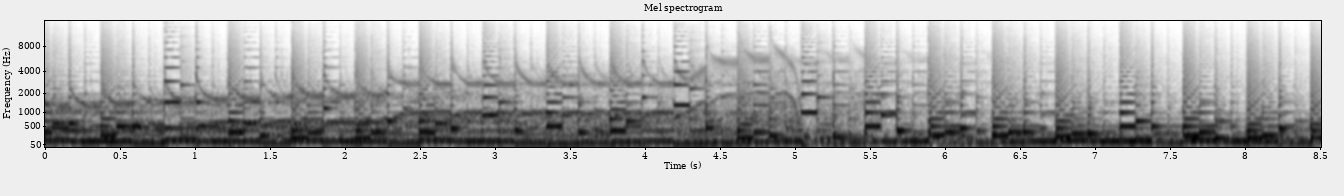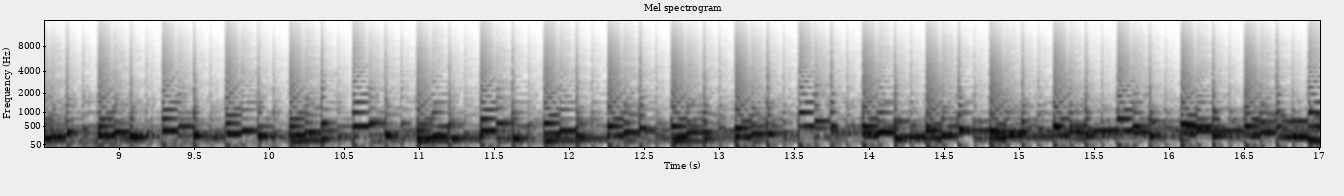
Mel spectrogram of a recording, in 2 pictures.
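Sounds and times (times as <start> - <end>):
synthesizer sequence of short notes: 0.2 - 6.8.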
